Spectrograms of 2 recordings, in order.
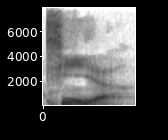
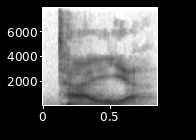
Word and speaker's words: tier: When you talk about a layer, a tier layer, you say tier, tier. But, when you talk about a person who ties something, you say tire, tire.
